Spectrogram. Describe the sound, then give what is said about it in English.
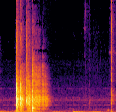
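Dice clatter and tumble across a hard table in a quick burst of rattling clicks lasting under a second, then settle, followed by quiet and one sharp click. The dice are rolled for an insight check in a tabletop role-playing game. “Roll me an insight also, actually.”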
